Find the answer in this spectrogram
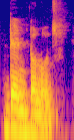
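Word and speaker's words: odontology: शाखा को कहते हैं डेंटो जीी लेकिन इसकी शुरुआत जो होती है वो ओ से होती है ओ यहां पर साइलेंट होता है डेंटो जीी बोलते हैं या डेंटो जीी आप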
